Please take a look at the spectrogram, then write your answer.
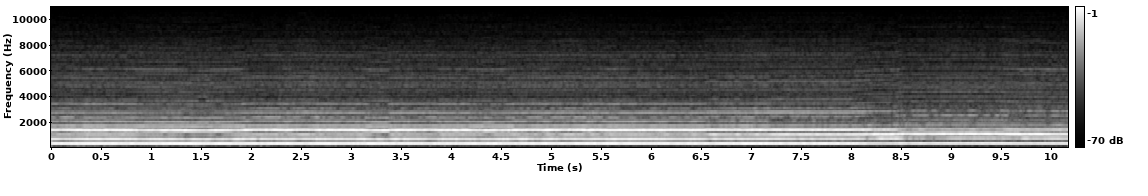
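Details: Older Federal Signal Model 2 siren (old CD box), Princeton NE, alert test: steady wail hangs below full pitch and wobbles; rotor never reaches full speed; owner suspects worn brushes.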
